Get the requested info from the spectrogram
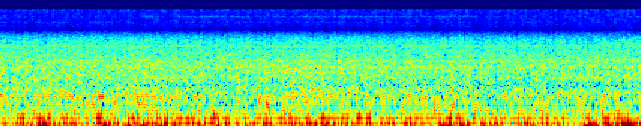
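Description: Ride noise of a moving passenger train: a steady deep rumble of the coach and its wheels on the track, with irregular swells.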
